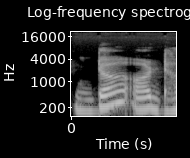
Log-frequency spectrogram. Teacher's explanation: स्थान के आधार पर मूर्धन्य व्यंजन ड और ढ हैं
